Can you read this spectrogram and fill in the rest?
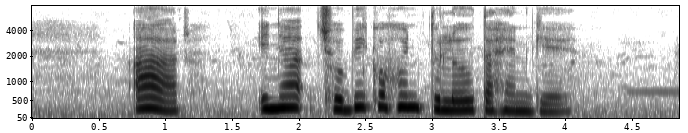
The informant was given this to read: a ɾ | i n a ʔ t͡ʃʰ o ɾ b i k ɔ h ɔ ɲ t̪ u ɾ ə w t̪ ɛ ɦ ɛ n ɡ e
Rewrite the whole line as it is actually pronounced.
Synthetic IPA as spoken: a ɾ | i ɲ a ʔ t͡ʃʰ o b i k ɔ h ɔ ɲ t̪ u l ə w t̪ a ɦ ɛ n ɡ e

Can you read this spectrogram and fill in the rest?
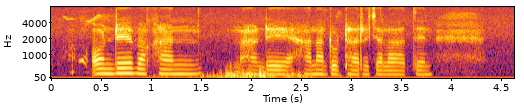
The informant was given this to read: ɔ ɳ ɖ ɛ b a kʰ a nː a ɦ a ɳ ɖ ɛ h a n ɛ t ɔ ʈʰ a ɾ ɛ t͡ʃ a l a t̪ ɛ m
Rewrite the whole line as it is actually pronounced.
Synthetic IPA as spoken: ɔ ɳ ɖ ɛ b a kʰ a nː a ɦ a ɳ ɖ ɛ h a n a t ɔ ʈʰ a ɾ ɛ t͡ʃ a l a t̪ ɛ n

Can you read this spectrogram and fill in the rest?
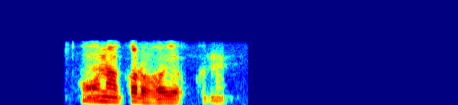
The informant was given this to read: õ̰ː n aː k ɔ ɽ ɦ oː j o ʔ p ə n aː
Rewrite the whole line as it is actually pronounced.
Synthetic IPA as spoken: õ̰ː n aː k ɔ ɾ ɦ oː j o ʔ k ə n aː

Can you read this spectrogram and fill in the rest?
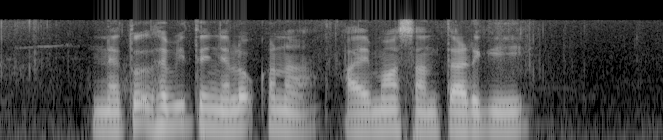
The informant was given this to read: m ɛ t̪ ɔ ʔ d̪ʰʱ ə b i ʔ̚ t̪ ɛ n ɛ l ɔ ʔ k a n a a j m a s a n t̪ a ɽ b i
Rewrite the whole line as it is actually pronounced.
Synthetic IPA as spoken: n ɛ t̪ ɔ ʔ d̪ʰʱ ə b i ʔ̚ t̪ ɛ ɲ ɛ l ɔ ʔ k a n a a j m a s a n t̪ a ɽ ɡ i

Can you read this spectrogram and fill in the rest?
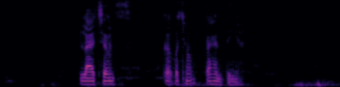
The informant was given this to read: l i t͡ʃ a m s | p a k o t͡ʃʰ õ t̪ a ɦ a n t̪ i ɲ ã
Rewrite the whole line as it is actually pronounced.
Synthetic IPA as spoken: l a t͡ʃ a n s | k a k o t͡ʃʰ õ t̪ a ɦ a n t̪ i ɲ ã

